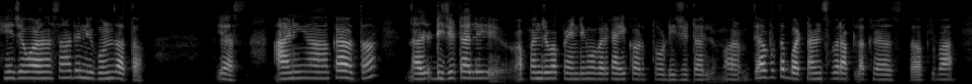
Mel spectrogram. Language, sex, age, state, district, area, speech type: Marathi, female, 18-30, Maharashtra, Nashik, urban, spontaneous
